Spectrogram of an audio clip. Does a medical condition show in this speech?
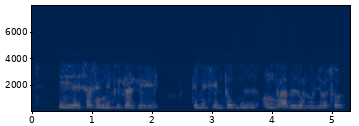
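Yes: amyotrophic lateral sclerosis; amyotrophic lateral sclerosis diagnosed about 2 years ago, progressive, neurodegenerative, no treatment, took part in trial; walks well, gradually feeling more impaired.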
